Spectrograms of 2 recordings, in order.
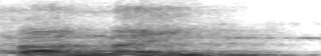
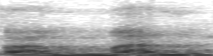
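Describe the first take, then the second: First: The n merges into the following y. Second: The n sound is clearly pronounced. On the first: The speaker calls it right. "tapi masuk ke huruf ya" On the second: The speaker calls it wrong. "bacanya bukan lagi faman"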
